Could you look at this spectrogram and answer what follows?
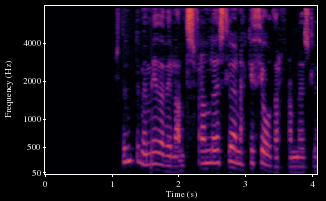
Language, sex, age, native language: Icelandic, female, 40-49, Icelandic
